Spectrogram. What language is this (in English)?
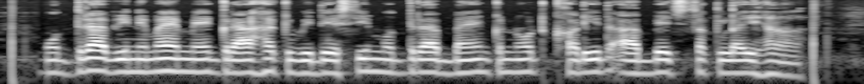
Magahi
